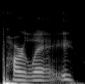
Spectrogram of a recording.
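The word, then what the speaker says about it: Parler: It's spelled parlor, but I'm told it's pronounced parlay.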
